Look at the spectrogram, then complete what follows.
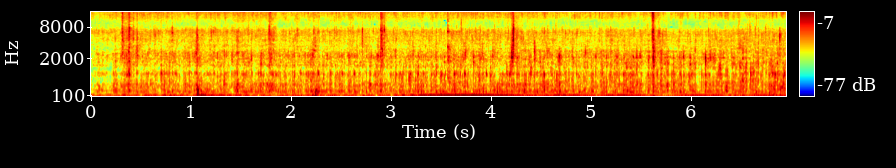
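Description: Beef broth boiling in an enamelled cast-iron pot, bubbling, with scattered small plops and clicks as pieces of smoked turkey are put in by hand. A low steady hum runs underneath, stronger in the second half.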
